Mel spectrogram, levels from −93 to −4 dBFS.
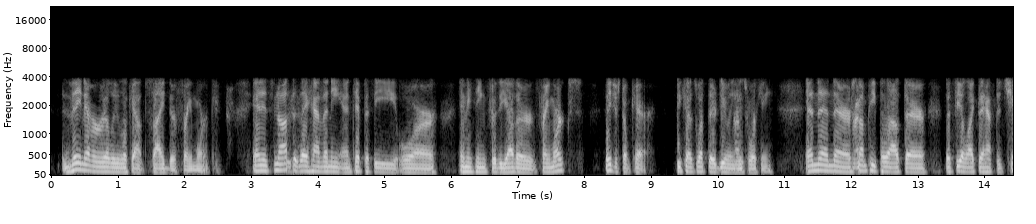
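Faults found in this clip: Hard clipping, whole clip: crackly fuzz on louder syllables, peaks squared off. Probably an input gain stage overdriven by about 8 dB, with a couple of percent of samples flattened, and the flat tops spraying harmonics up the band.

AMR narrowband mobile codec, whole clip: nothing above 3.8 kHz, buzzy and synthetic throughout, heavy damage. Sounds like a low AMR-NB mode, around 6.7 kbps. Too few pulses per subframe to model the voice cleanly, so it buzzes.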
